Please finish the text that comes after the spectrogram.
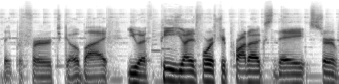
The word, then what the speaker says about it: UFPI: with Oro Commerce customer ufp Pi I have been informed that the I is silent they prefer to go by ufp United forestry Products they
